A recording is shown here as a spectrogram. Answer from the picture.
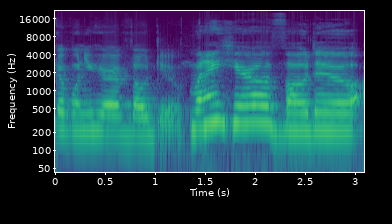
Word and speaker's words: Vodou: because it's already bothering me so the term voodoo is a western term that is actually offensive because the religion that like what we know is voodoo what it comes from is actually pronounced vo vodou um so starting now i'm actually just going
